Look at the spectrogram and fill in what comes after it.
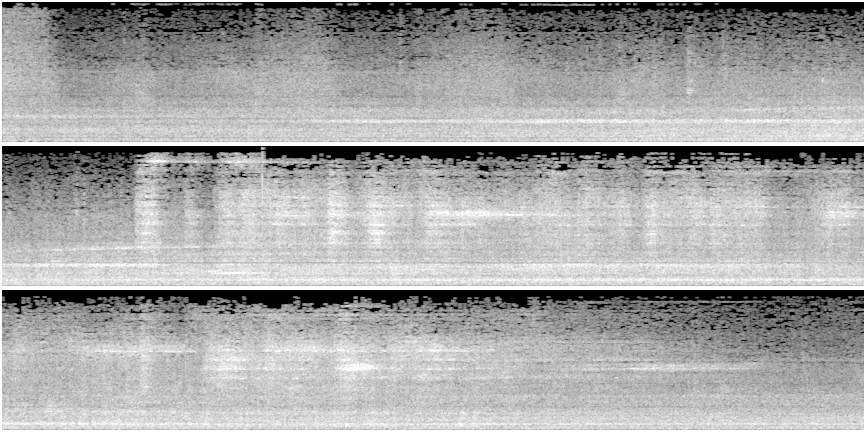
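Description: Electric commuter trains running past, a steady rumble of wheels on rails with high wheel squeal. A faint rising whine runs through the first half, and from about ten seconds in there are sharp clicks and high squeals.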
